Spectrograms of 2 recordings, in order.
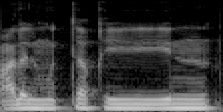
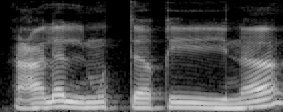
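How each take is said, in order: First: The last word ends on a bare consonant. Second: The last word ends on a short vowel. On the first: The reader stops here. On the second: The reading continues without a stop.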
